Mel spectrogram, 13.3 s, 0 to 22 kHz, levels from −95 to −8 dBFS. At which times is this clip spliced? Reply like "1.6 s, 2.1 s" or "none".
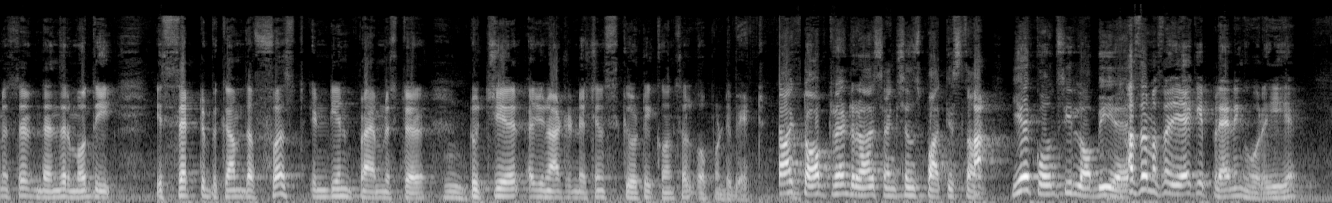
7.8 s, 11.2 s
